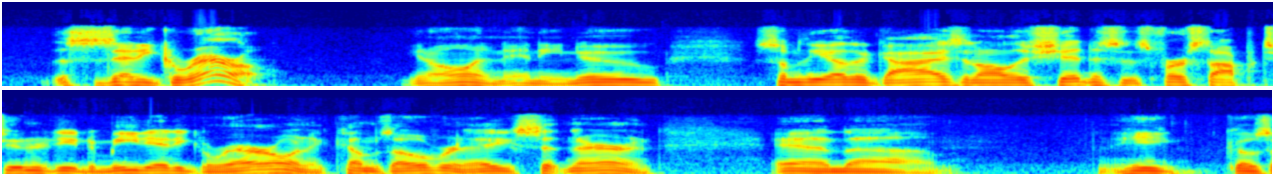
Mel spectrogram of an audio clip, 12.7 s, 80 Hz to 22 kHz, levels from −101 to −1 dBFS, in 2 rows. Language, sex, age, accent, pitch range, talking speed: English, male, 50-69, American, 95-120 Hz, 200 wpm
